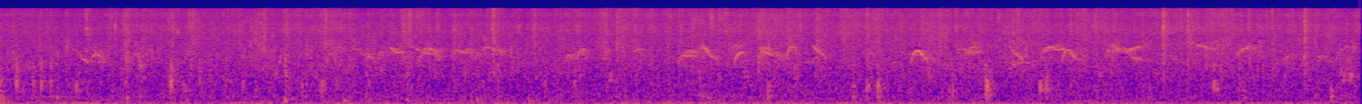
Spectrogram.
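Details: Ducklings in a barn during feeding, peeping in high, thin overlapping notes that grow busier in the second half, with sharp clicks and scratching sounds.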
